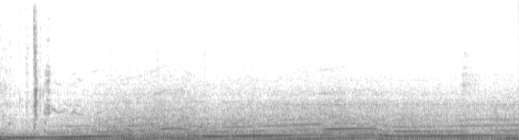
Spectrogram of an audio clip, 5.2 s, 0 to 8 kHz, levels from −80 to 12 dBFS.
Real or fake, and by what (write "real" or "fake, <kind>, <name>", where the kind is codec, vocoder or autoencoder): real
